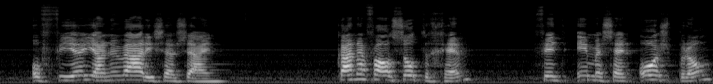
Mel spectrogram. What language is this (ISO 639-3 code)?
nld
